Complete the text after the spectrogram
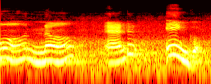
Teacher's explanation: नोज में आती है, नोज के थ्रू आती है, नेजल कैविटी के थ्रू आती है, जिससे हमारी न वाली साउंड्स बनती है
